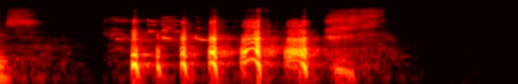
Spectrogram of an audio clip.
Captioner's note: laughs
